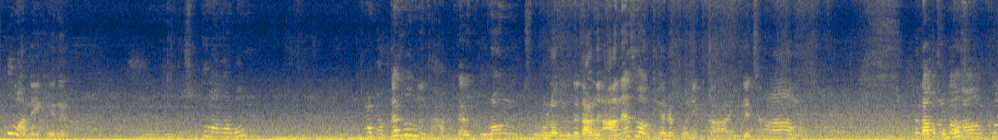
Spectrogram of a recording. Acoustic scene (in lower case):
restaurant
